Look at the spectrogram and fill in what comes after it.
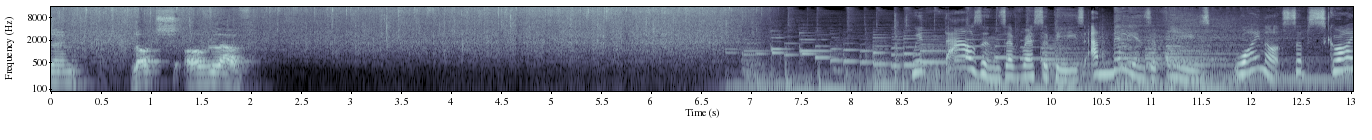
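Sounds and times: pasta sizzling in frying pan: 0.0 - 7.2.

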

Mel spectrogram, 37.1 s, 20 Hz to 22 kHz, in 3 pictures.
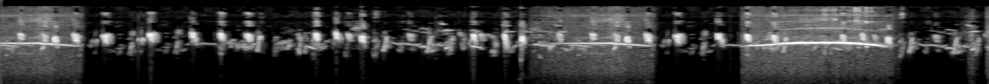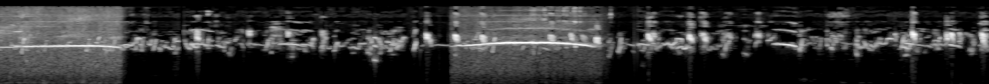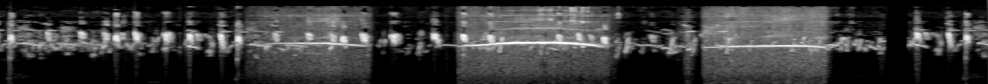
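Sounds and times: quick high chirps: 0.0 - 1.0, 6.6 - 8.2, 9.3 - 11.2, 12.1 - 13.9, 18.0 - 19.9, 27.8 - 29.4, 30.4 - 32.4, 33.3 - 35.2
partridge whistling calls: 0.0 - 1.3, 6.5 - 8.5, 9.3 - 11.2, 12.0 - 14.2, 18.0 - 20.0, 27.7 - 29.6, 30.4 - 32.6, 33.2 - 35.5.

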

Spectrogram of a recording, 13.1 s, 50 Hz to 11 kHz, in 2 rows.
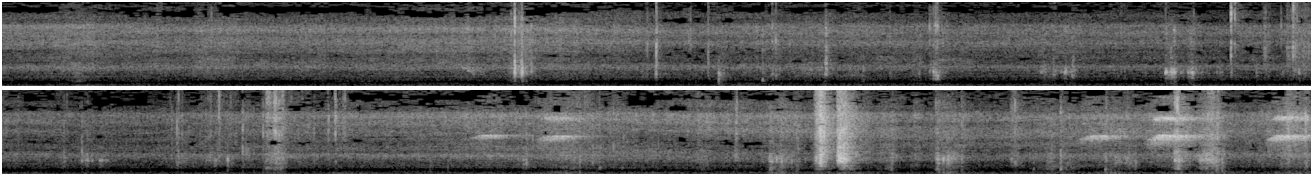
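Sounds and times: smoke firework hissing: 0.0 - 13.0
soft crackles and clicks: 2.3 - 8.4.

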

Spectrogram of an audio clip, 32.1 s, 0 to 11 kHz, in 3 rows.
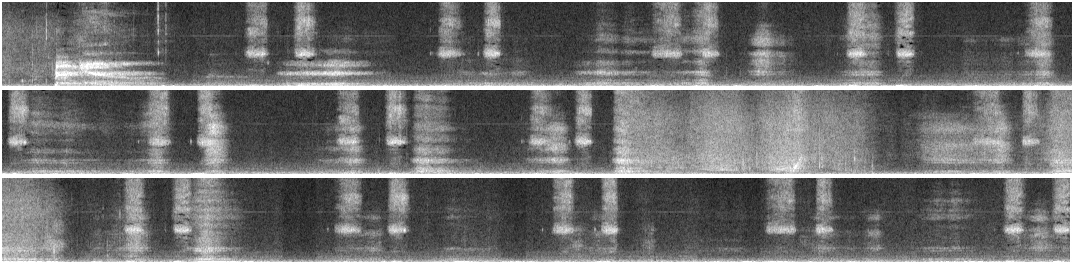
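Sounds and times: razor scraping strokes: 16.0 - 19.4, 20.4 - 22.0, 26.9 - 27.6, 29.1 - 29.8.

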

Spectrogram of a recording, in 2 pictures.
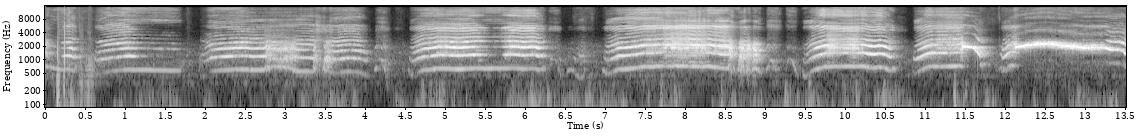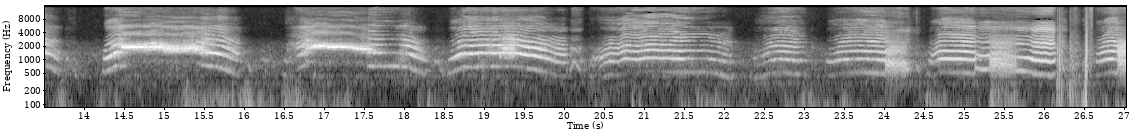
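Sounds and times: toddler crying: 0.0 - 6.3, 7.0 - 27.0.

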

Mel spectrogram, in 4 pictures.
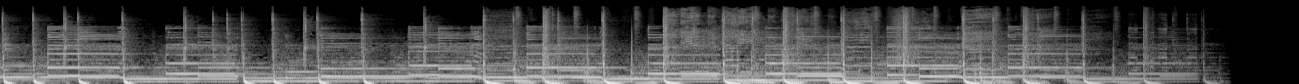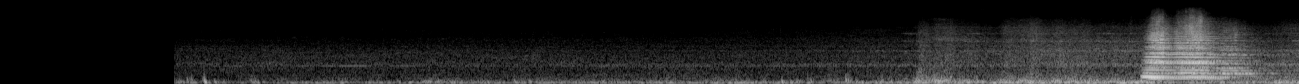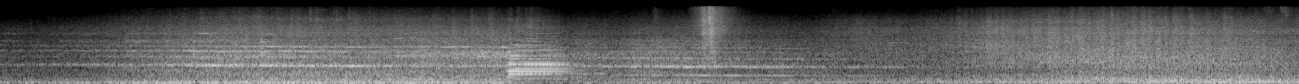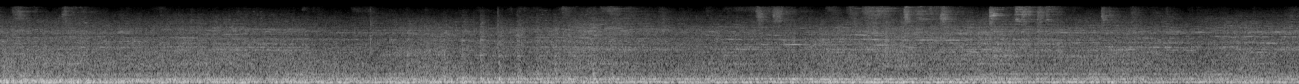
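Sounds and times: train cars rumbling on rails: 20.6 - 51.9
train horn blasts: 24.4 - 25.9, 28.0 - 35.2.

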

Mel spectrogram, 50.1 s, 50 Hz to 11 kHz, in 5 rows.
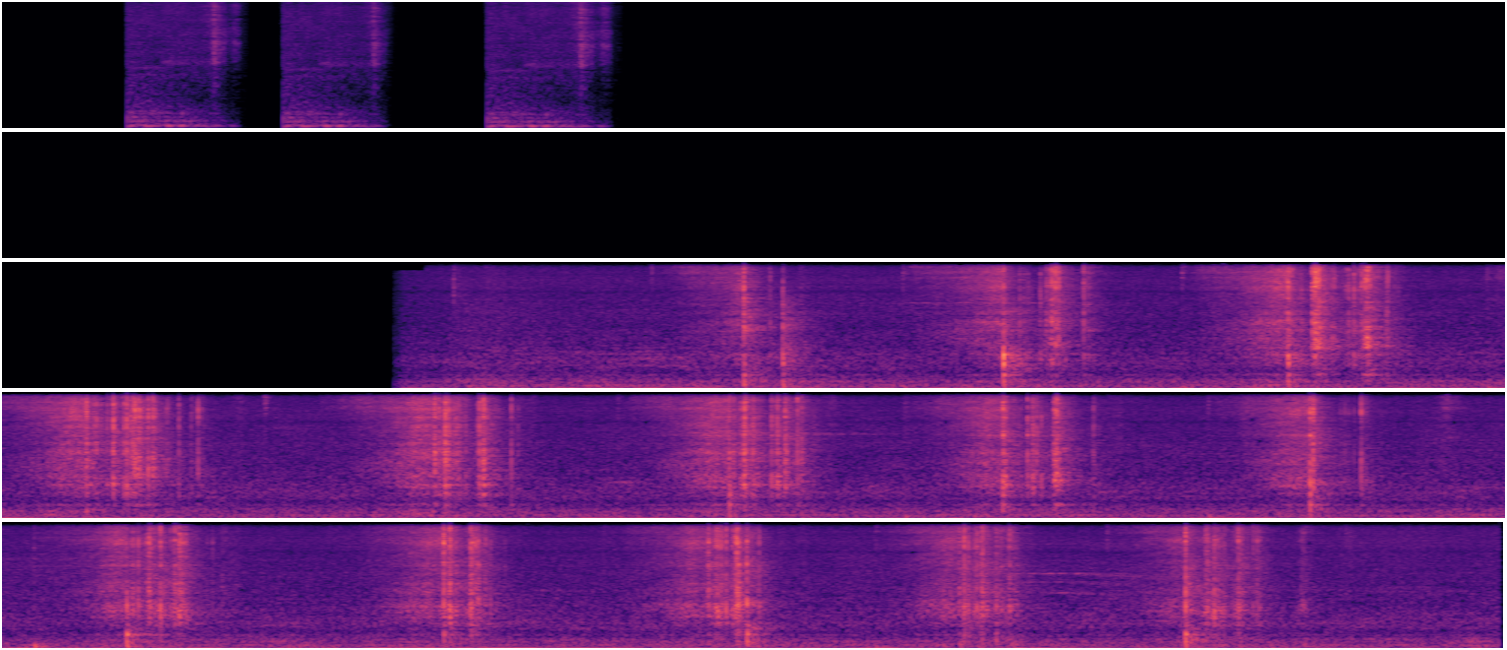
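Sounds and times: knife cutting through sand: 28.0 - 29.2, 30.1 - 31.4, 32.4 - 33.5, 42.6 - 43.4.

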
